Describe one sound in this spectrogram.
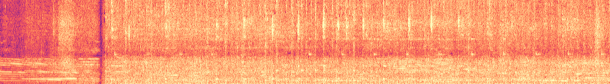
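A crowd of people chatters and bustles nearby outdoors.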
